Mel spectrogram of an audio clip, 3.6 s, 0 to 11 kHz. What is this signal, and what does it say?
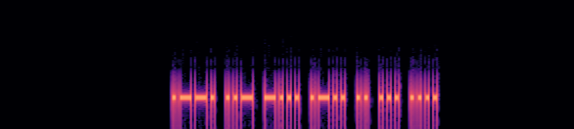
Morse code, heard as a keyed tone, about 50 wpm, 700 Hz. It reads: PUBLISH
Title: ED Suffix - Top 100 Words with Base Words 50wpm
